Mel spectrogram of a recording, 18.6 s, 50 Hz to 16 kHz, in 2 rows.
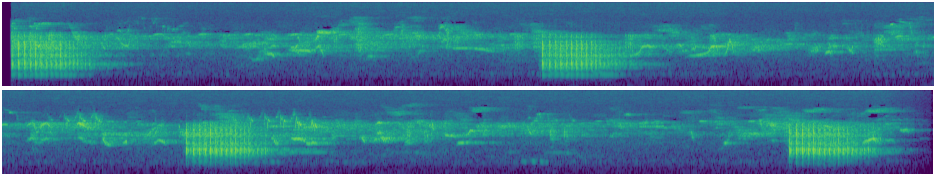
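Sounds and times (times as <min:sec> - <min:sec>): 
great spotted woodpecker voice: 0:00.1 - 0:01.4, 0:05.0 - 0:07.5, 0:08.1 - 0:18.5.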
